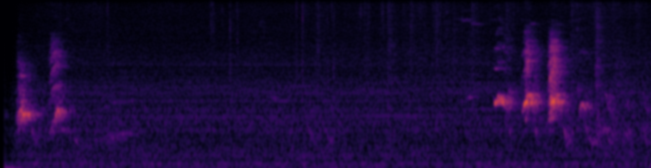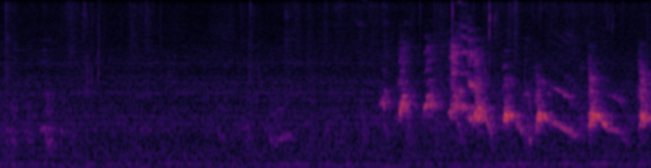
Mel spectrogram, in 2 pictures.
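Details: Female Toy Poodle at a pet shop in Kuwana, Japan: short sharp yips in bursts near the start, around seven seconds, and a longer cluster of rapid, slightly whiny barks from fifteen seconds on, with quiet gaps between.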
